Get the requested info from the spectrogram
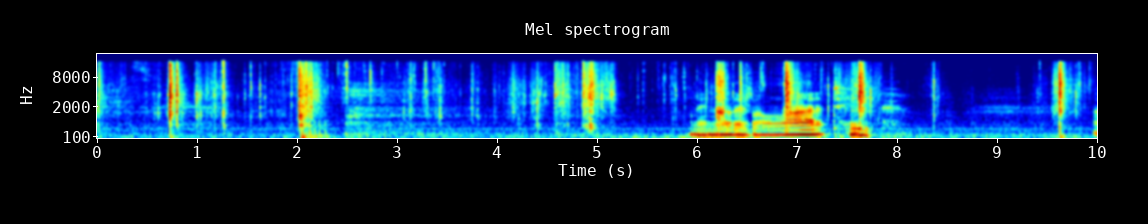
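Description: Clear plastic tape being picked and peeled loose around the sides of a small plastic seed-bead container, crinkling, with scattered sharp clicks of the plastic; the loudest click comes about two seconds in.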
